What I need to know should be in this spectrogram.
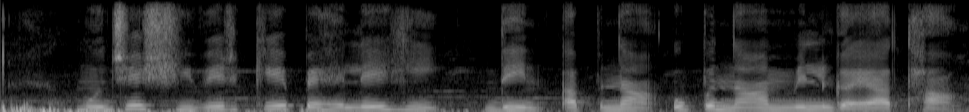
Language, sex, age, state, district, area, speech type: Hindi, female, 18-30, Madhya Pradesh, Ujjain, urban, read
